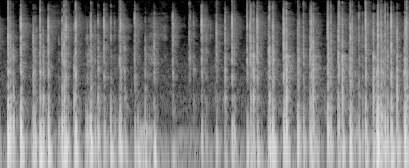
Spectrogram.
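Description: Long fingernails tap rapidly on a small clear plastic tub with a printed label, full of green slime and held in one hand. The result is a quick, uneven run of short, dry clicky taps, each with a dull low thud beneath a bright crackle, dying away instantly with no ring.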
